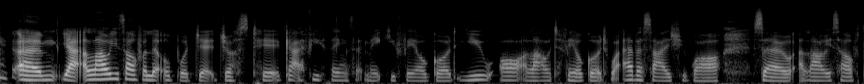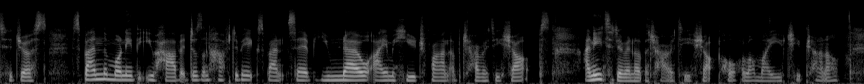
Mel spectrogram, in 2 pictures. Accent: United Kingdom; I'm a Brit.

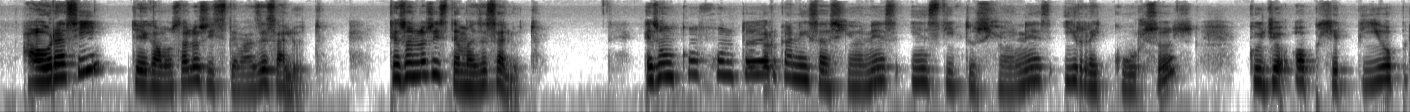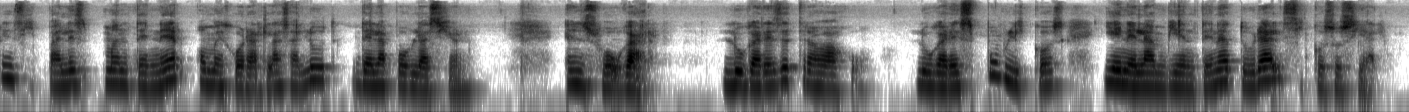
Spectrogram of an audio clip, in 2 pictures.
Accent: Colombia; Yo soy colombiana y como colombiana

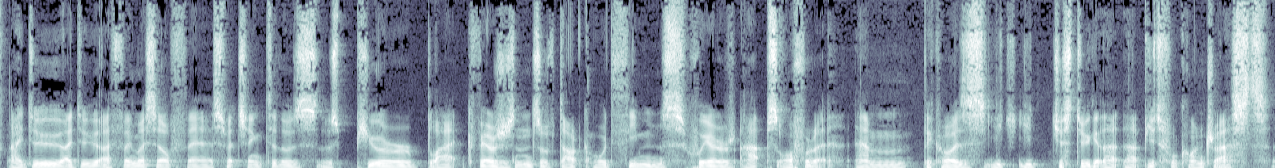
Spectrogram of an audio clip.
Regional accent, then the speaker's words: Scotland, United Kingdom; I'm Scottish

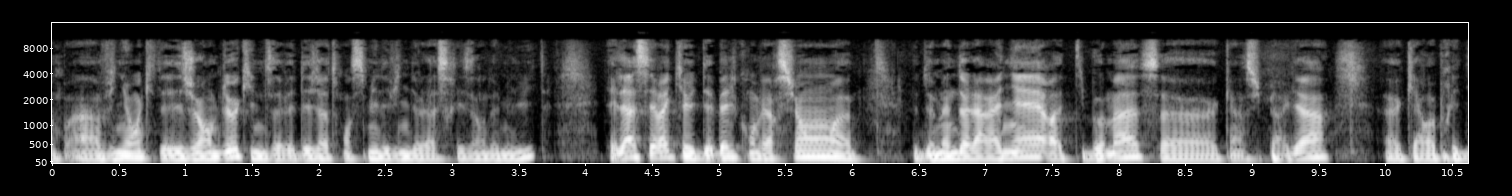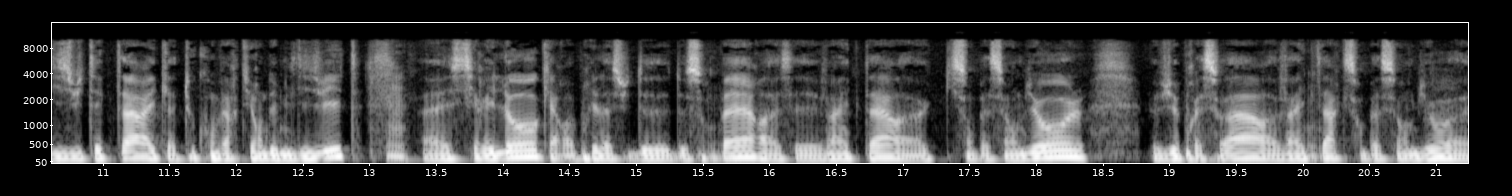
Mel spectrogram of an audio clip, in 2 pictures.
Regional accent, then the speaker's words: Loire, France; moved away as an adult; also born or lived in Rennes / Montpellier / Nîmes; now in Saumur, France; ma région d'origine

